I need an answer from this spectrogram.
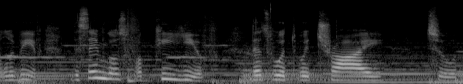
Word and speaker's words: Kyiv: The same goes for Kyiv. That's what we try to tell all around the world to people, to pronounce correctly how it's supposed to be.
